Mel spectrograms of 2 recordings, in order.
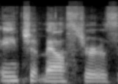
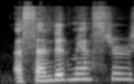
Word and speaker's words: ascended masters: It's not ancient masters, it's ascended masters.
